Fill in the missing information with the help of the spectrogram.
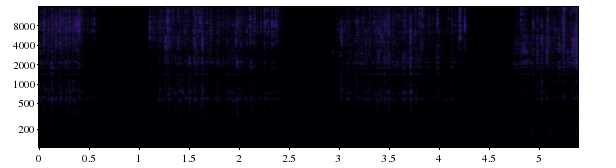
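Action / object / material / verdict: scrape / sequin fabric journal cover / sequins / none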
